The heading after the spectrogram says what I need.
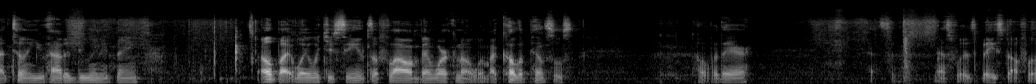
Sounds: speech

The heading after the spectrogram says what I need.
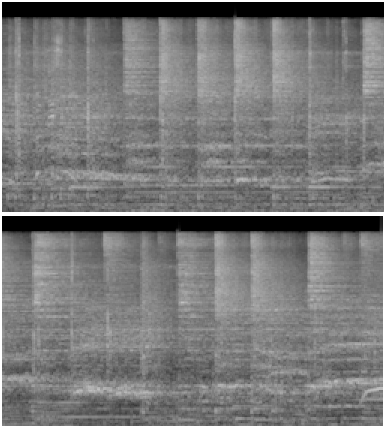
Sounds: music, whoop, speech

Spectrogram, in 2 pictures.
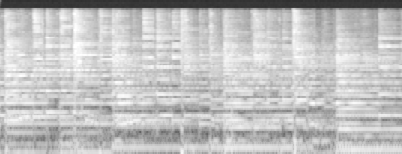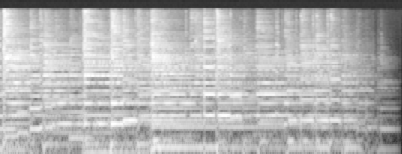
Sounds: music

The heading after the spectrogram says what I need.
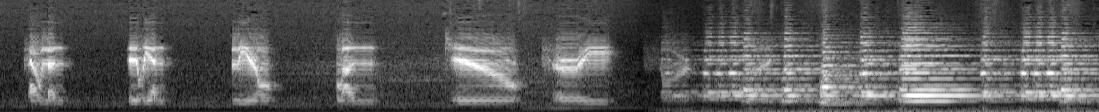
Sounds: speech, music, speech synthesizer

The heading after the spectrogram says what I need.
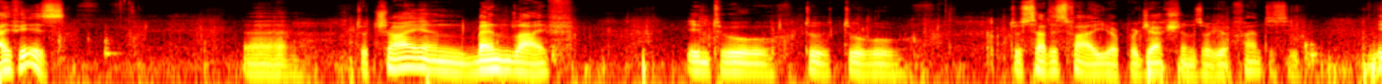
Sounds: speech, walk

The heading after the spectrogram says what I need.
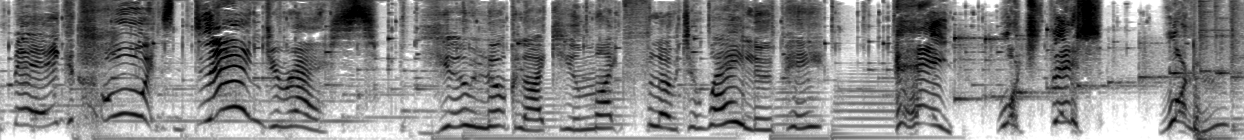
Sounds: speech, music

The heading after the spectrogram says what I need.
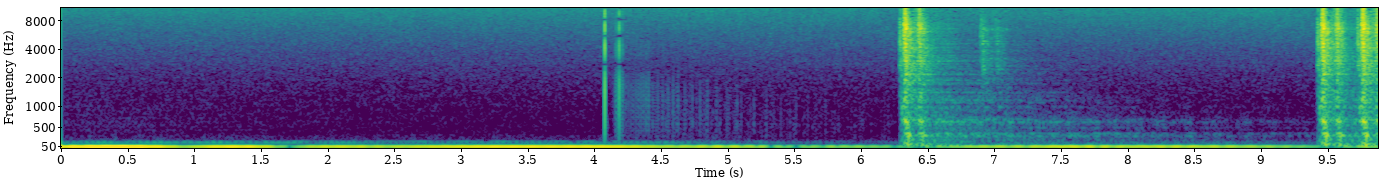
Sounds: sound effect

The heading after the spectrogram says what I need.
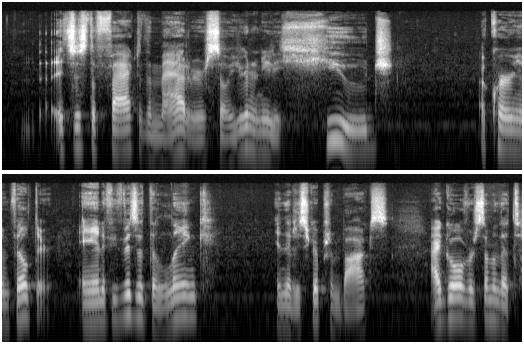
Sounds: speech

